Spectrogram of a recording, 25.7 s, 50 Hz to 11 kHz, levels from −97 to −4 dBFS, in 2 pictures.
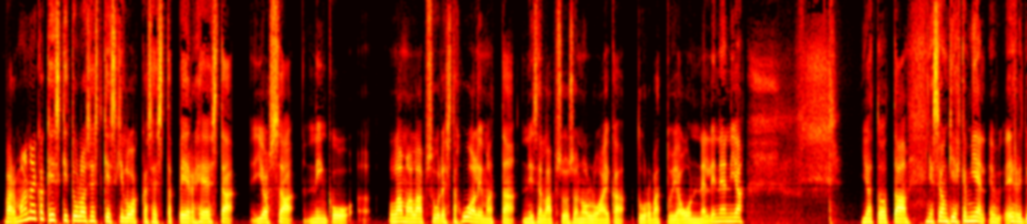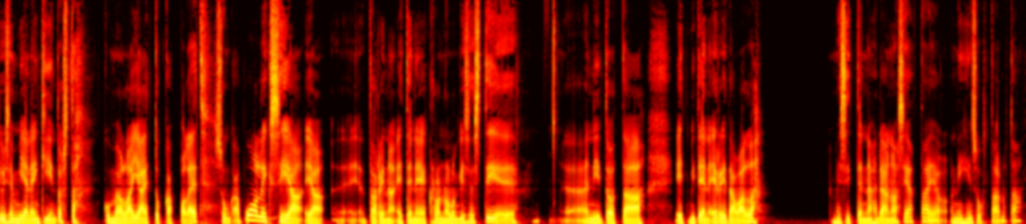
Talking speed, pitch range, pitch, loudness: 130 wpm, 160-190 Hz, 170 Hz, -22 LUFS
